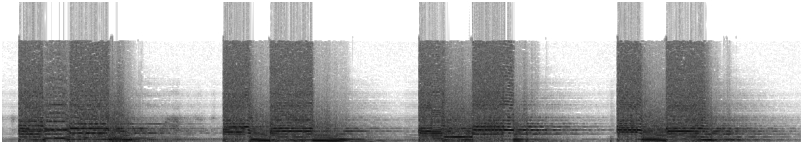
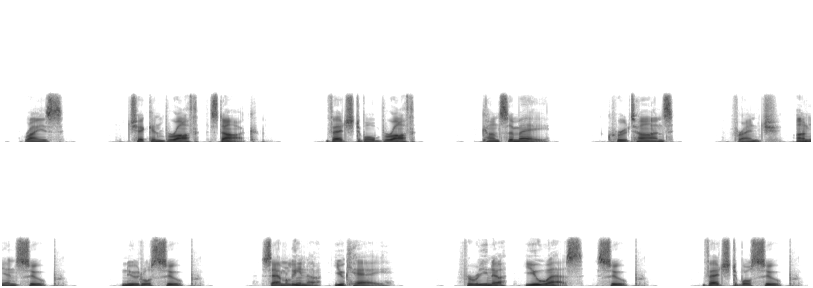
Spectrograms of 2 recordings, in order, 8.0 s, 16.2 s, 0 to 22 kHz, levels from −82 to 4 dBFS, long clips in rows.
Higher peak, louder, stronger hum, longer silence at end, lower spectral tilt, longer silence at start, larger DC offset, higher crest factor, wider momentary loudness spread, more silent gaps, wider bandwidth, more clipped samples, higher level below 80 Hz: about the same, 0 dBFS vs 0 dBFS; first, -4 LUFS vs -20 LUFS; neither; second, 0.1 s vs 0.3 s; second, -2 dB/octave vs -4.5 dB/octave; second, 0.1 s vs 0.25 s; neither; second, 6 dB vs 20 dB; first, 17 LU vs 10 LU; neither; first, over 20 kHz vs 8 kHz; first, 0.6% vs under 0.1%; first, -34 dBFS vs -44 dBFS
